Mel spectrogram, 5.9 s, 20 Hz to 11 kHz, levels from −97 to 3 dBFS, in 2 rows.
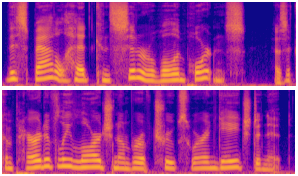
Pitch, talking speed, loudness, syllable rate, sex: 200 Hz, 165 wpm, -19 LUFS, 6.2 syllables/s, female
